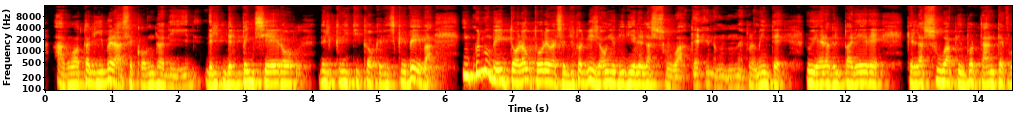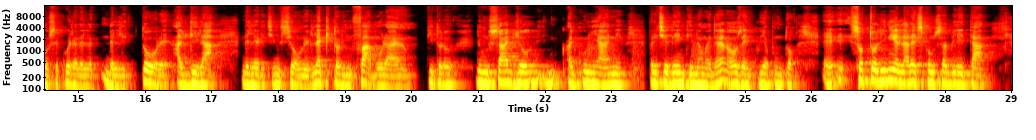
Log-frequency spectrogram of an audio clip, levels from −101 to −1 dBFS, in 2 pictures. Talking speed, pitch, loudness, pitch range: 145 wpm, 135 Hz, -29 LUFS, 125-145 Hz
